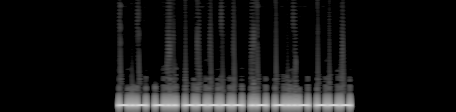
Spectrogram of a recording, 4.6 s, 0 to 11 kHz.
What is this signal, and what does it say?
Morse code, heard as a keyed tone, about 40 wpm, 700 Hz. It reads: KD0AXO
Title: USA Call Signs Repeated 2x 40wpm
